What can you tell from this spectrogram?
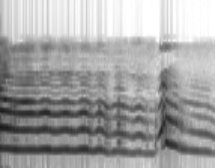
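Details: Boxer dog at home howling along with its owner: a long steady tonal howl with rich overtones holds level for about two seconds, then a brief rising swoop before it slowly drops and fades.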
